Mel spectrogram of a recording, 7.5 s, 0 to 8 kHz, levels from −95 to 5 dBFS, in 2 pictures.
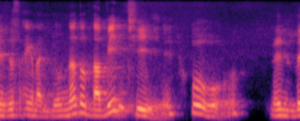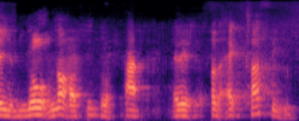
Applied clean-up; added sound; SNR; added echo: neural mask model Resemble Enhance denoiser.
